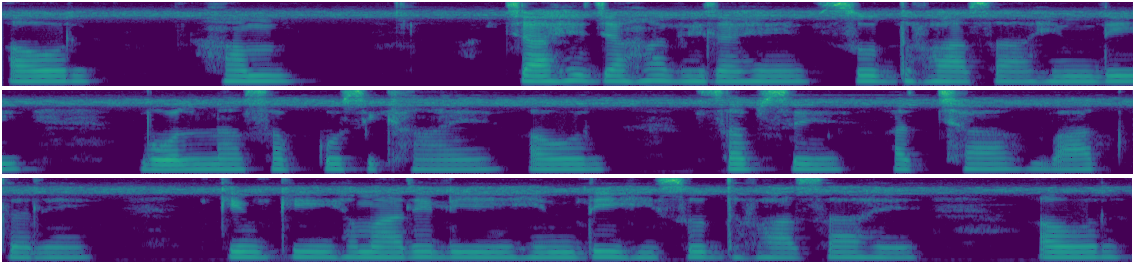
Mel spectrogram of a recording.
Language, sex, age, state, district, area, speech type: Hindi, female, 30-45, Uttar Pradesh, Pratapgarh, rural, spontaneous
